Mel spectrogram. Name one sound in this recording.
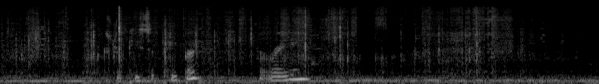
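Paper rustles and crinkles softly as pages are handled.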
